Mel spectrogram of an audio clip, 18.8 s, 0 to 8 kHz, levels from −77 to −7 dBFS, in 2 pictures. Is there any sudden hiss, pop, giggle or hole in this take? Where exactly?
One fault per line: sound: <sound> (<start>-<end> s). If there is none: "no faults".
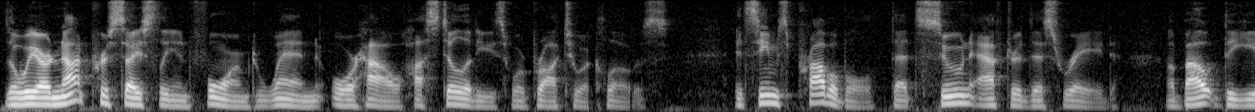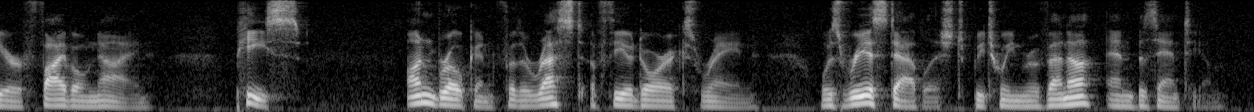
no faults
